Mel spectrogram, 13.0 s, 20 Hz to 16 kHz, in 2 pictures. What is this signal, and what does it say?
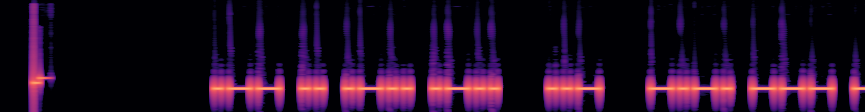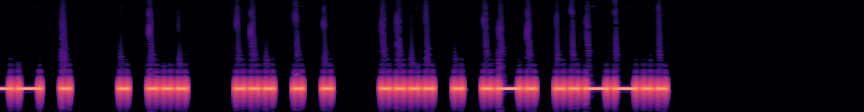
Morse code, heard as a keyed tone, about 22 wpm, 700 Hz. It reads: WILL U COME ES SEE HER?
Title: Sentences from Top 100 Words and Abbreviations 22wpm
